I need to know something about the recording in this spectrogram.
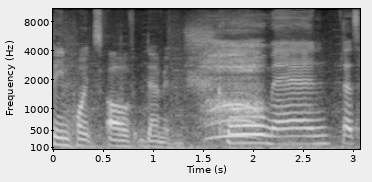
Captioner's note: gasp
